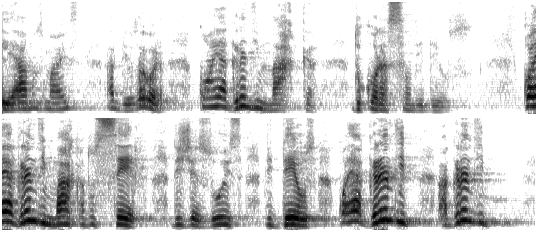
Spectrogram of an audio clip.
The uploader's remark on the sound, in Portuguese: Podcast gravado na PAES Piedade. Na celebração das 19h.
